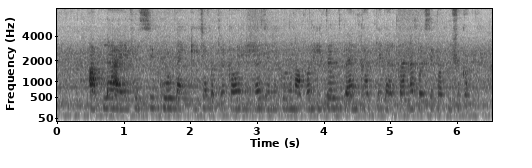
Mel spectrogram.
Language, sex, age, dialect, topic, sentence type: Marathi, male, 18-24, Standard Marathi, banking, statement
